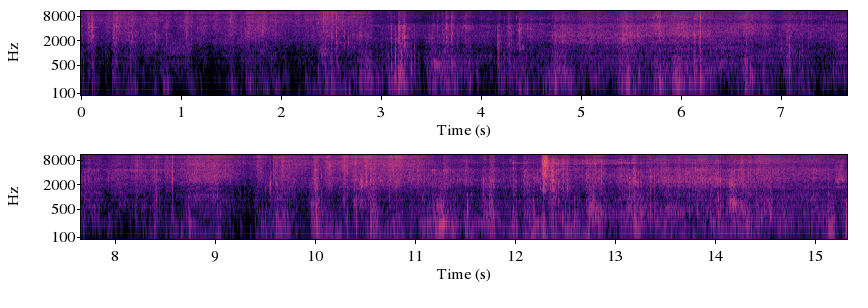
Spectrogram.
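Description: Mountain bike rattling and knocking as it rolls down a rough, rocky forest trail, tyres running over stones and dry leaf litter, with irregular sharp clatters that grow denser in the second half.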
